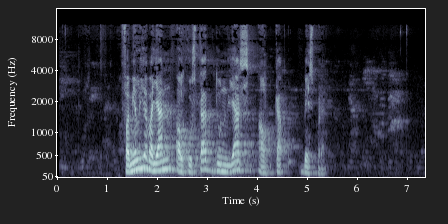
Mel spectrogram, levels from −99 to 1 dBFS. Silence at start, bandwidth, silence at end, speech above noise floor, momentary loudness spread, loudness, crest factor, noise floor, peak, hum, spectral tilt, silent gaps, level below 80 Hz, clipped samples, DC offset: 1.3 s; 11.5 kHz; 2.05 s; 38 dB; 14 LU; -23 LUFS; 20 dB; -61 dBFS; -4 dBFS; none; -5 dB/octave; none; -66 dBFS; under 0.1%; under 0.1%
